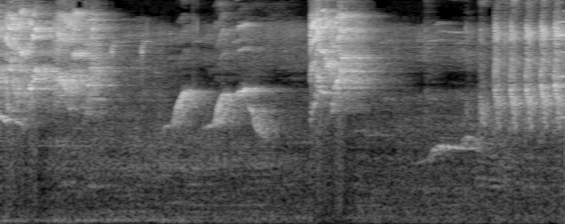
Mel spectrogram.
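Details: {'text': 'White-eared sibia (kapas tembak) giving bright rising whistles between loud, rough high-pitched bursts, ending in a fast stuttering series of clipped notes.'}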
